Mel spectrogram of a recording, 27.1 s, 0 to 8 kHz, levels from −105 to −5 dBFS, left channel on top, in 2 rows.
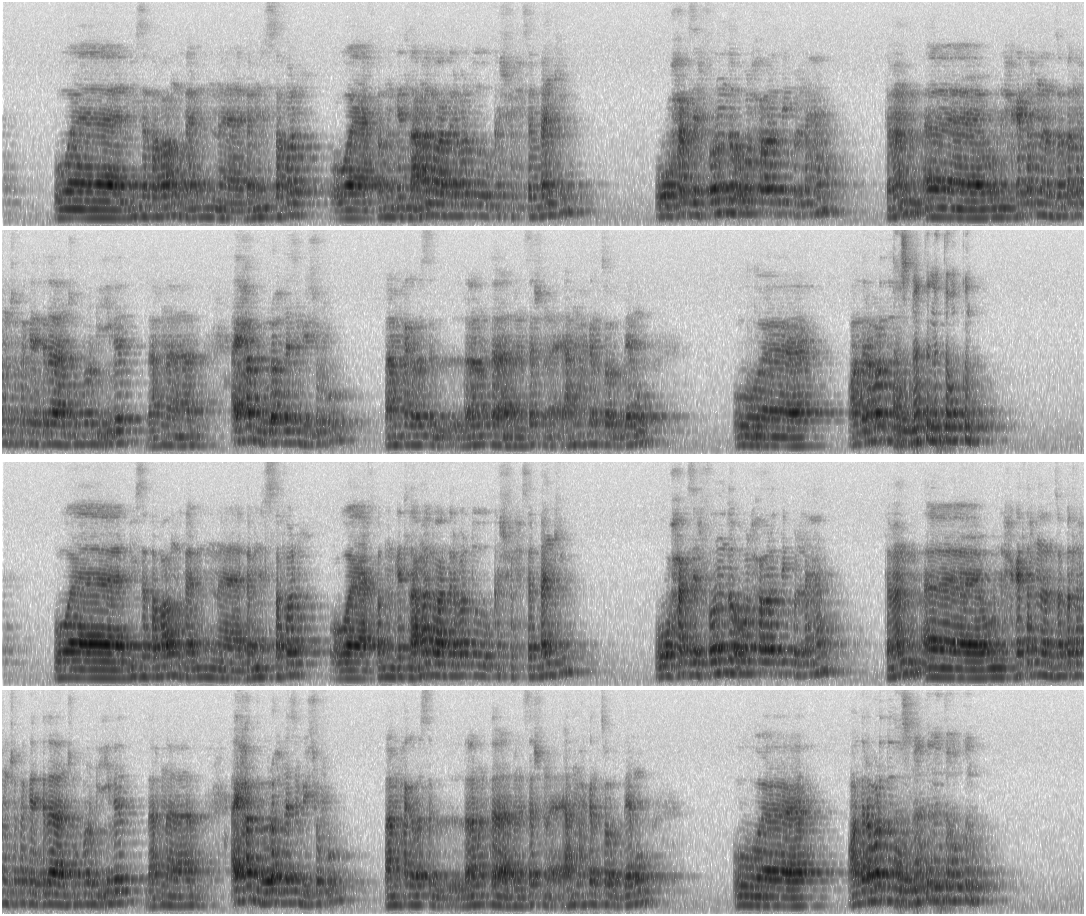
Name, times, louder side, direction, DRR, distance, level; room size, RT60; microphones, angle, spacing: voice 1, 0.7-3.8 4.1-7.1 8.2-10.3 11.0-17.8 18.3-21.6 22.7-23.7 24.1-24.9, right 3 dB, 25° right, 1 dB, 0.4 m, -26 dB
voice 2, 24.7-25.6, left 3 dB, 45° left, 4 dB, 0.4 m, -30 dB
2.9 x 2.2 x 3.9 m, 1.0 s
head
